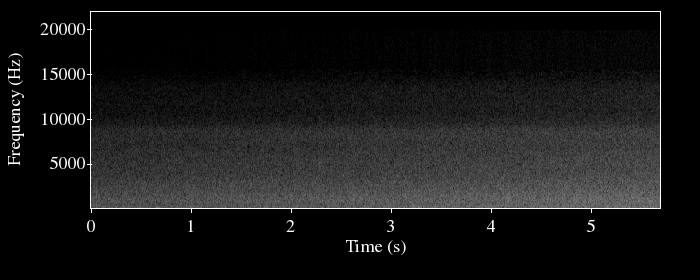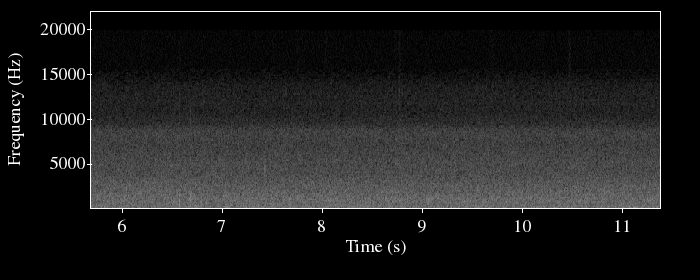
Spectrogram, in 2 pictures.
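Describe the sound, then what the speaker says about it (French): Clear mountain stream water flows in a steady, full rushing wash, loud and continuous without a break, with no voices over it. "j'adore le bruit de l'eau"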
